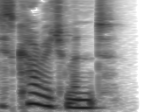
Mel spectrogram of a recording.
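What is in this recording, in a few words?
"discouragement", English, British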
